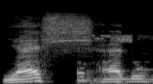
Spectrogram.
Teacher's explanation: makhraj, tengah-tengah lidah, jumpa langit-langit atas, gigi-gigi rapat, kemudian dan bawa ke arah senyum. · Kemudian Shin apabila dia mati, maka ada hams dan rohawah. Lepasan suara dan angin yang panjang.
